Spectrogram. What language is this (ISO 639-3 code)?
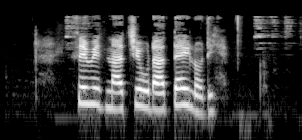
mcn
